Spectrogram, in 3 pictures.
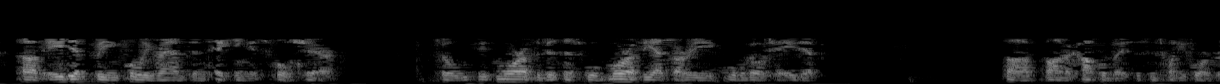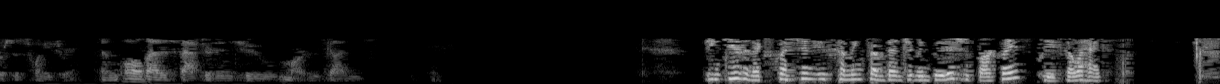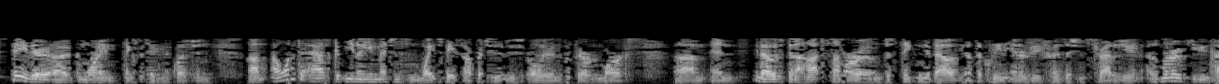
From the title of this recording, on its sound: Earnings Conference Call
